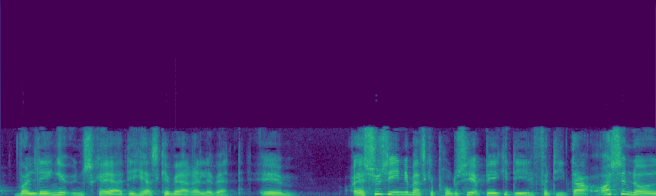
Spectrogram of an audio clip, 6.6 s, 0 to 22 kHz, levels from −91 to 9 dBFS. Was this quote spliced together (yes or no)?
yes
